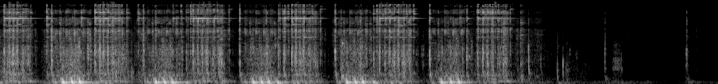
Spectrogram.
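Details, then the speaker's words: Sachs Dolmar 112 vintage chainsaw fitted with new electronic coil, pull-starting: five rapid pulls spin too freely with weak puffs and no firing; compression gauge reads only about 20, very low compression. "20 huh wow yeah that's really low yeah I was able to unscrew it without even anything happening"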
